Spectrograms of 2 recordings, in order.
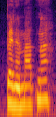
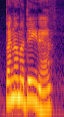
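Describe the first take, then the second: First: The name is said the local Spanish way. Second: The name is said the English visitors' way. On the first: This is how the locals say it. "apparently the locals pronounce it" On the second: This is how the visitors say it. "as we pronounce it"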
